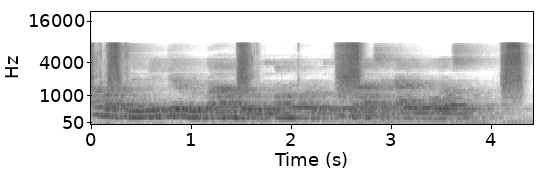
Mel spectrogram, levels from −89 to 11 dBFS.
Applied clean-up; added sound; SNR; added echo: none; Liquid; 2 dB; reverberation time 1.1 s.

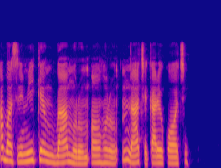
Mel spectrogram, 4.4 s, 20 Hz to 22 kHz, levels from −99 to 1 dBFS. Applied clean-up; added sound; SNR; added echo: none; none; none; none.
